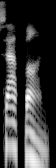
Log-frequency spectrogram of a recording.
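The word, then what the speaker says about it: 雪文: In Taiwanese, which is a variant of Hokkien that is not influenced by Tagalog, it is pronounced as sap bun.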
